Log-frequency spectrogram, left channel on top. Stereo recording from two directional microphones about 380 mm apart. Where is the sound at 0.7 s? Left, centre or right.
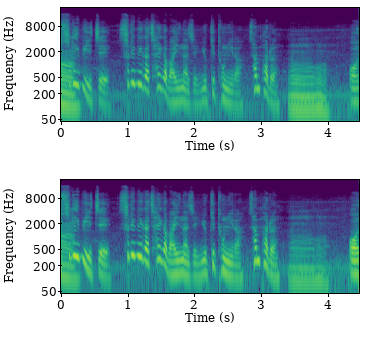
Right.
